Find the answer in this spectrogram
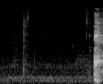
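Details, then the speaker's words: Cough from a person who says they are sick with an illness caught from family: a single short, sharp cough after near silence. "sorry if i'm coughing a lot in this video um my mom got me sick"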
